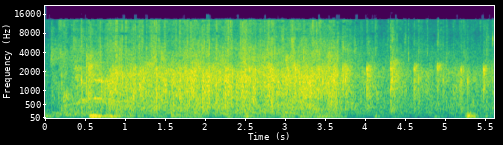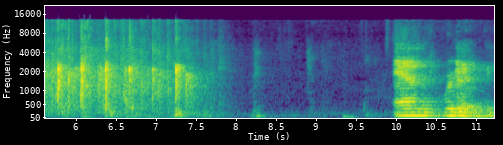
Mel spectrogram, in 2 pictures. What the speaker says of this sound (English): Now you can have some applause.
